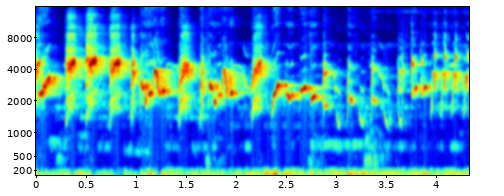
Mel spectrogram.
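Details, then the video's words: Sooty-headed bulbul song, played as a lure to get a kept bird singing quickly: a rapid, unbroken run of bright chirps and warbled notes, sliding up and down, with a low hum underneath. "Pancingan burung kutilang agar cepat bunyi"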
